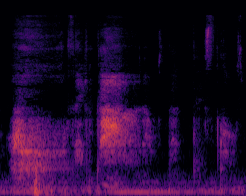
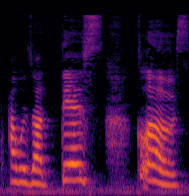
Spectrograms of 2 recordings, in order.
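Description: First: Barely audible, breath-only whisper; relieved whisper. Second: Said in the usual way. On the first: Retold or imitated. Relieved after he walks away, secret whisper.

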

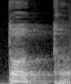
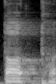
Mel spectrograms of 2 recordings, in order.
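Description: First: তথ্য said "tottho", with a rounded o; correct o-like vowel. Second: তথ্য said "tawttho", with open aw; mistaken open vowel. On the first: Teacher correcting the error, "tottho". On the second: Teacher showing the error to avoid, "tawttho". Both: Shown as a demonstration. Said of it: "তথ্য না".

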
